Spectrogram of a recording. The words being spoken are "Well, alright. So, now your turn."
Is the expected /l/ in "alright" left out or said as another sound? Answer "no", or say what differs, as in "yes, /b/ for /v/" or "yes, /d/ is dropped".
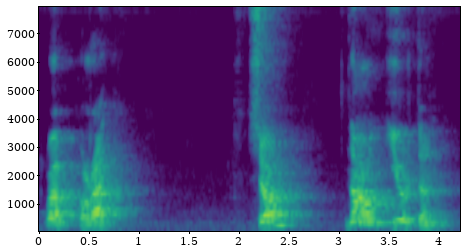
no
